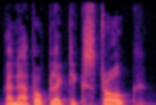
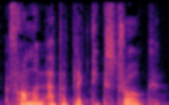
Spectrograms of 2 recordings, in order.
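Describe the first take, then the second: First: Lower, rising question from the doctor; the doctor echoes the news in a lower, questioning voice; doctor repeating. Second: Put-on higher, grieving young woman stating it; Valentine answering. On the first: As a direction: echo it back in a lower, doubtful voice. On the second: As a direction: Valentine says it gently and sadly, higher. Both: A narrator's reading. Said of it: "repeated the doctor".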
